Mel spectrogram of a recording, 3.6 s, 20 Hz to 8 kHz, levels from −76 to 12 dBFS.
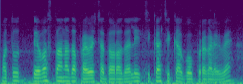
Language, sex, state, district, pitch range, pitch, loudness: Kannada, male, Karnataka, Bangalore, 110-135 Hz, 120 Hz, -15 LUFS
